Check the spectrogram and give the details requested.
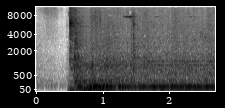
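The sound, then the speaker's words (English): After a brief hush, the engine of a 1966 E-Type Roadster, a vintage sports car restored over three years, fires up abruptly and settles into a steady, deep, rumbling idle, loud with no voices. “The 1966 E-Type Roadster. My father spent 3 years restoring this car.”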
